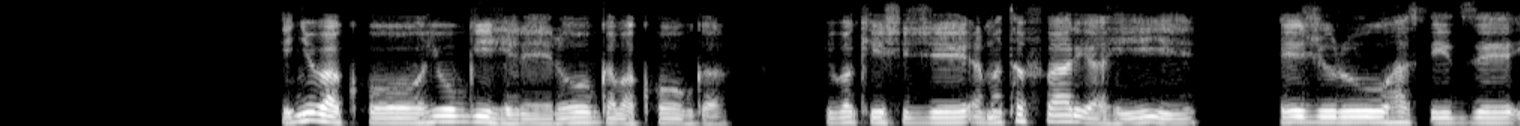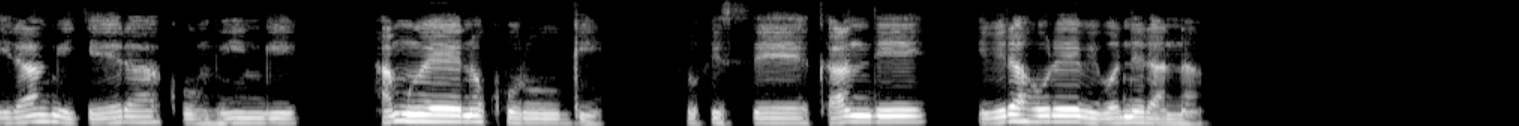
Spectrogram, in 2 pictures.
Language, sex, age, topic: Rundi, female, 36-49, education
